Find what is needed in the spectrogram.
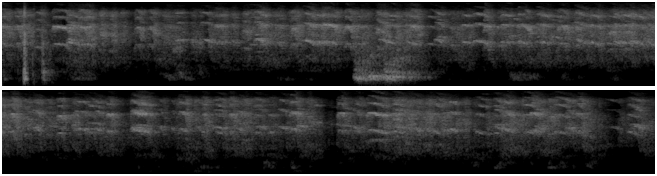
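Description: Continuous dense chatter of many small birds chirping, with a few soft low rustles of handling, the clearest a little over three seconds in.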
